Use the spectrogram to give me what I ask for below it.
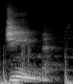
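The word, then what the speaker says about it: ج: make is means recur the sixth letter is jin which is sounds g like jeep in english and its initial or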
